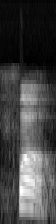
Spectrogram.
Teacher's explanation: फ, होठ भी लग रहे हैं, दांत लग रहे हैं हमारे होठों पे आके। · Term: दंतोष्ठ्य वर्ण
